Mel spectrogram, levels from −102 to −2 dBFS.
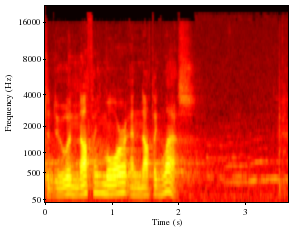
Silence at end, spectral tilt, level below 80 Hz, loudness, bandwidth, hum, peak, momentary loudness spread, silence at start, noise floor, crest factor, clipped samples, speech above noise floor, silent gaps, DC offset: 0 s; -6 dB/octave; -68 dBFS; -28 LUFS; 19 kHz; none; -10 dBFS; 24 LU; 0 s; -53 dBFS; 22 dB; under 0.1%; 25 dB; none; under 0.1%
